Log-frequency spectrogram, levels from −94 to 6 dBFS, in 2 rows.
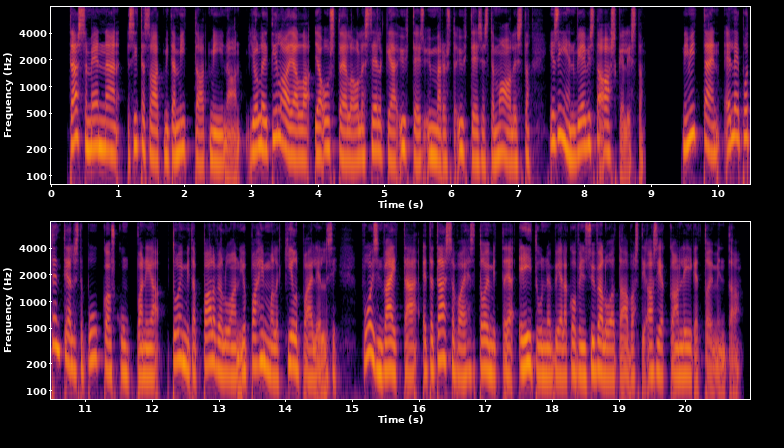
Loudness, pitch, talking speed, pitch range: -28 LUFS, 175 Hz, 120 wpm, 155-205 Hz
